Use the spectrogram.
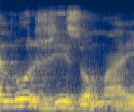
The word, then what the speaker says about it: logizomai: Logizomai, não é logizomai, é logi, a pronúncia no grego é aqui o que foi transliterado para a letra G, né? É a letra gama no grego, então é logizomai.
